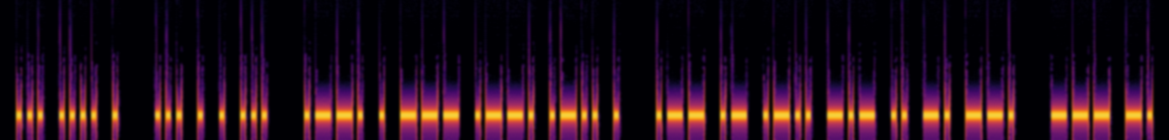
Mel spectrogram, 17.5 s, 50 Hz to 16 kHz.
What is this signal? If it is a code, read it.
Morse code, heard as a keyed tone, about 15 wpm, 700 Hz. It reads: SHE SEES PEOPLE WALKING ON
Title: Easy Phrases 15wpm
